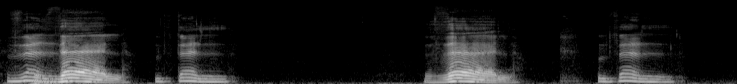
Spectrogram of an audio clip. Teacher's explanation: en sortant votre langue, de sorte à ce qu'elle tape les dents du haut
